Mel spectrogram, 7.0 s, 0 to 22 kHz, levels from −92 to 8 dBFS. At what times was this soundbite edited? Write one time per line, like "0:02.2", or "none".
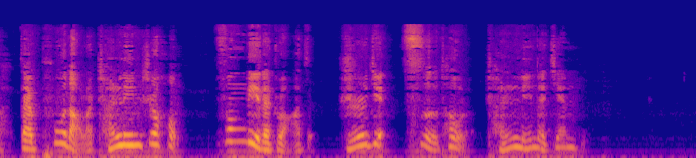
none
